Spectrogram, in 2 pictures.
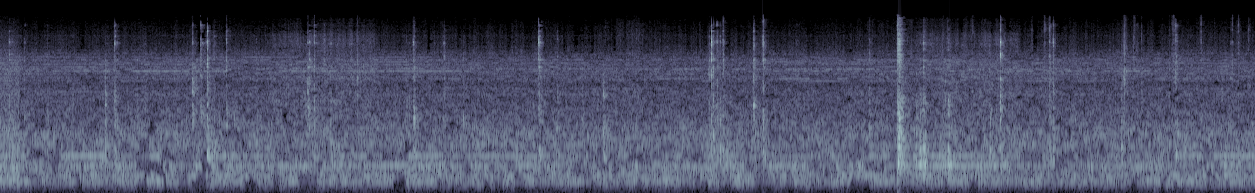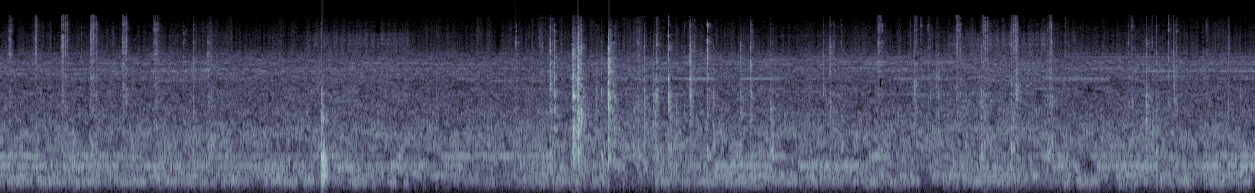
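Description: Socket ratchet clicking in scattered short runs as loose bolts on a zero-turn mower's steering linkage are tightened, over a steady hum.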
